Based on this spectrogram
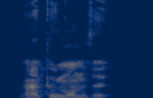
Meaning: hell yeah, totally, absolutely
- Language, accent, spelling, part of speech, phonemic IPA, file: French, France, un peu mon neveu, interjection, /œ̃ pø mɔ̃ n(ə).vø/, LL-Q150 (fra)-un peu mon neveu.wav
